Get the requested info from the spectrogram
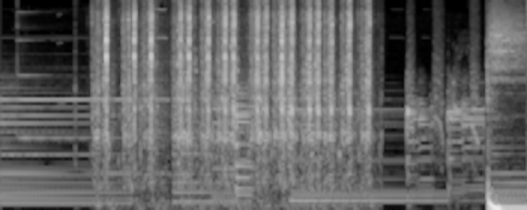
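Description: Intro jingle of held musical notes with a rapid run of typewriter-style clicks, a typing sound effect, starting about a second in and lasting about two seconds.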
